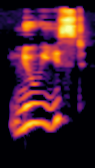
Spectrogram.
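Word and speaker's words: NU'EST: to work with here new East spelled that it looks like newest but it's new East Nu apostrophe EST stands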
